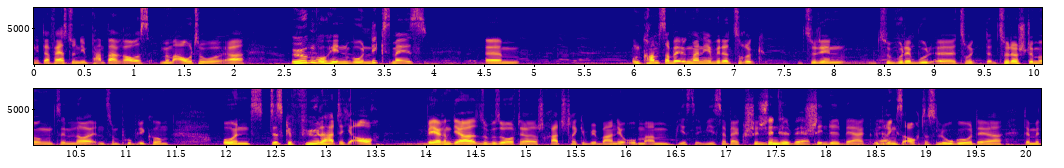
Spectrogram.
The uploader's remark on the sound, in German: LIVE vom Ironman Kraichgau 70.3. Wir sind beim Ironman Kraichgau 70.3 live vor Ort mit dabei und zeigen euch, was den Triathlon-Klassiker in Baden-Württemberg so besonders macht.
